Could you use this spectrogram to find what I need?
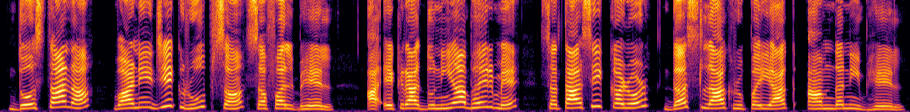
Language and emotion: Maithili, neutral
